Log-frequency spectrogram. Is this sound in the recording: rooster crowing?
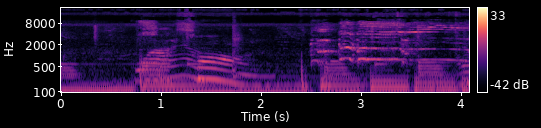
yes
